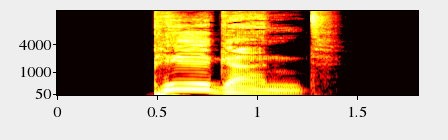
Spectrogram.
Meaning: present participle of pilgern
- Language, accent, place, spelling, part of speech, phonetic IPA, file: German, Germany, Berlin, pilgernd, verb, [ˈpɪlɡɐnt], De-pilgernd.ogg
